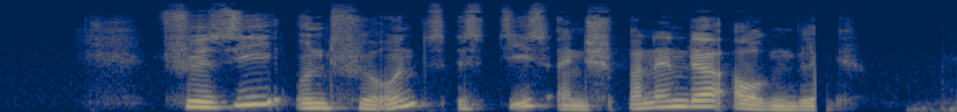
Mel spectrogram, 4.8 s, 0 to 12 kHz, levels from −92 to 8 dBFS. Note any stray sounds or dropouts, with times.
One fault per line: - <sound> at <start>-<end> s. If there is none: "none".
- dropout at 4.1-4.1 s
